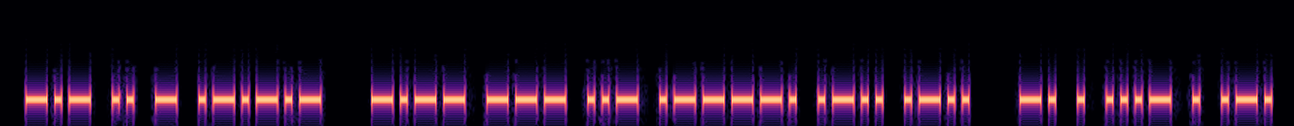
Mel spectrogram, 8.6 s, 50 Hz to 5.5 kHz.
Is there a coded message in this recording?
Yes: Morse code from 0.2 to 8.5 s, heard as a keyed tone, about 25 wpm, 600 Hz. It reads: KIT. YOU'LL NEVER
